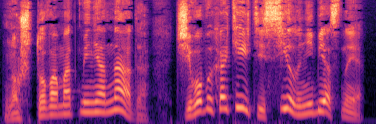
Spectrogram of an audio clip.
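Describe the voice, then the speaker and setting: Guy doing a proud young lady in an audiobook, high pitched, defiant, super lively swings. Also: normal speed, no room sound, clean studio sound, exaggerated voice. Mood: indignant. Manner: high strained outcries. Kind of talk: audiobook character reading.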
